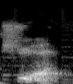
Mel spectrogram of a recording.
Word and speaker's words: Schuhe: It's actually pronounced Schuhe. But Philip got it wrong the first time and we immediately imagined the logo of the Infinite Shoe Monkey with the huge shoes.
